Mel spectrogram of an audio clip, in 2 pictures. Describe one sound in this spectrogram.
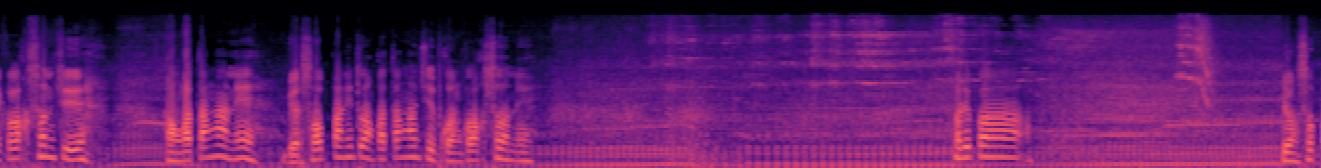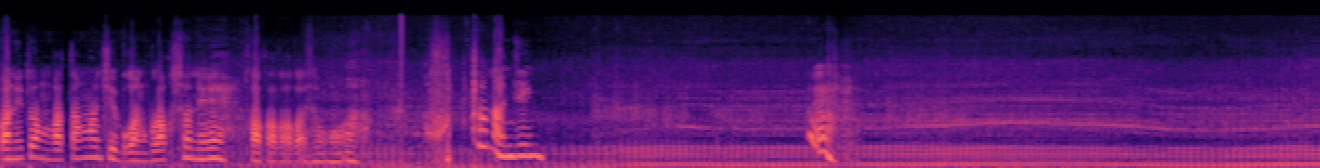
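A motorcycle engine hums as the bike rides along a road.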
